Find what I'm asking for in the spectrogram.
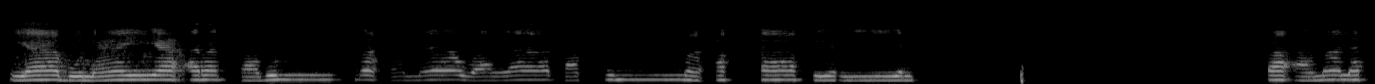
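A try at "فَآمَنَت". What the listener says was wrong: A-nya panjang. Fa'a. Tadi diperhatikan ya di baris ketiga itu ya bunayyam itu bukan harokat dhammah yang di atas alif ya, di atas hamzahnya.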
